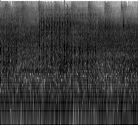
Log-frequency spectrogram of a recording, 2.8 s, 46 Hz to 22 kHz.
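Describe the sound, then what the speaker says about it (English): A PolarStar M249 Fusion Engine electro-pneumatic airsoft gun fires BBs in one loud, continuous rapid burst. The rattling chatter holds steady from start to finish. "This thing just pumped BBs out from start to finish."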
